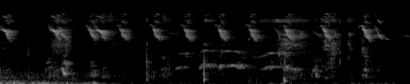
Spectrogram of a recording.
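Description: A hen in a backyard poultry coop with chicks clucks in a rapid series of short, fairly close calls, joined by soft chirps from other fowl, with no talking.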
